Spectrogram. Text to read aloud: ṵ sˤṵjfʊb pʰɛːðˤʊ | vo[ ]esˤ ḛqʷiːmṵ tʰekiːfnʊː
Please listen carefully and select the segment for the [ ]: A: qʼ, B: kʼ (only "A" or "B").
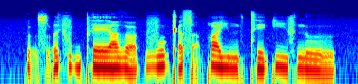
B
